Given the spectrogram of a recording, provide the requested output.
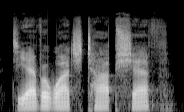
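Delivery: perky put-on girl asking; girlfriend voice. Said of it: "girlfriend asks in scene".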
